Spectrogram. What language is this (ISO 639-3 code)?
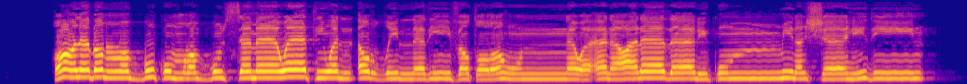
ara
